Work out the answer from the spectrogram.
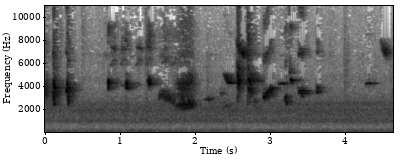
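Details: Nightingale singing at the Al-Qri'a bird market: high, quick chirps and short warbled phrases. A brief lower slurred note comes mid-way, and a steady background hum runs underneath.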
